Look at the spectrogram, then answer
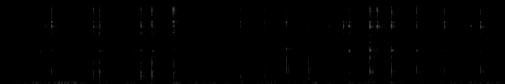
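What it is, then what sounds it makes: Metal spray bottle. Fingernails tap on a small, hollow, cylindrical silver metal spray bottle with a ridged cap. The result is a run of quick, light, bright metallic ticks with a faint high ring that dies almost instantly. The taps come at an irregular, unhurried pace, some soft and some sharper.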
